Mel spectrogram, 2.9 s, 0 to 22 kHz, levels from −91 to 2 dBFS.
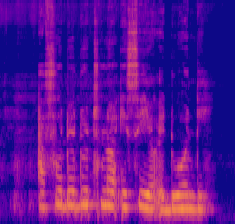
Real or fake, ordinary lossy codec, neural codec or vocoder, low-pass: real; none; none; none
